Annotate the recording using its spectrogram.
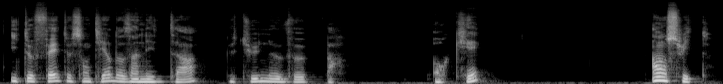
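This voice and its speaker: A man with a mid-range, darkish voice teaches personal development in a relaxed video format. He talks right to the viewer, keeping things light, informal and playful.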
